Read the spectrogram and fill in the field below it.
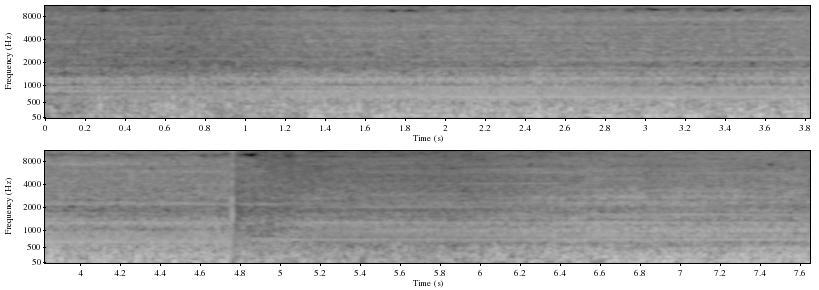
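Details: Copeland digital scroll compressor in an Emerson Liebert data-centre precision cooling unit: steady heavy rumble whose tone shifts with clicks as the solenoid valve loads and unloads it; sounds broken but is normal capacity modulation.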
